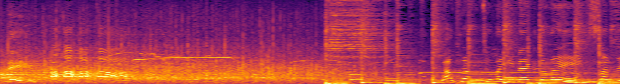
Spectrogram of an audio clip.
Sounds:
Speech, Music

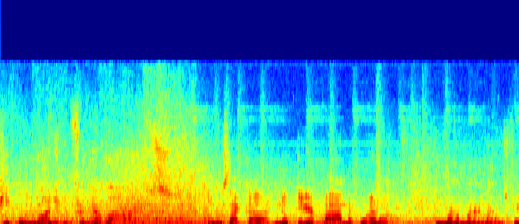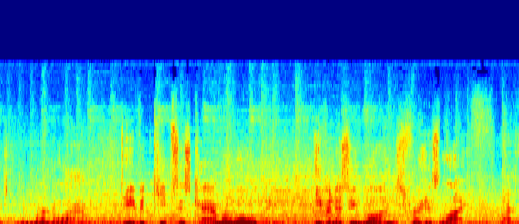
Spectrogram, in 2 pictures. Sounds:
Music, Speech

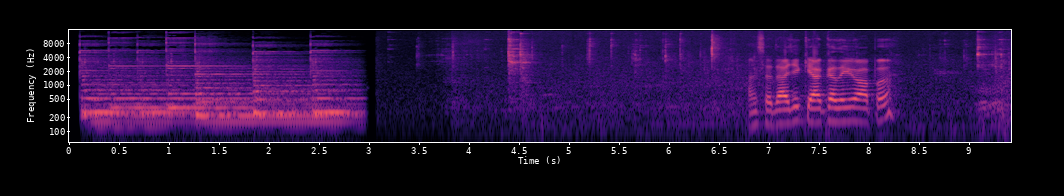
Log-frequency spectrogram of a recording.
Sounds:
Speech, Music

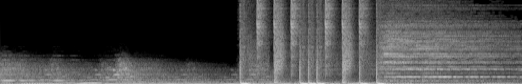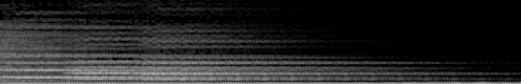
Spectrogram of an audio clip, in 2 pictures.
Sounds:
Music, Electronic music, Drum and bass

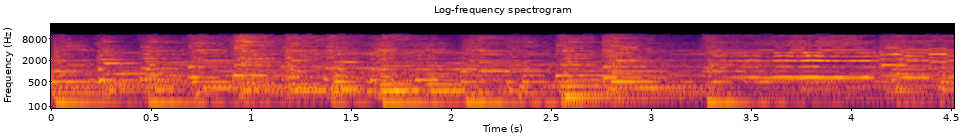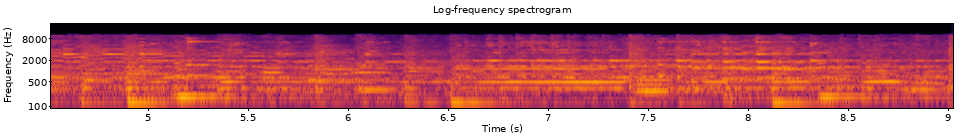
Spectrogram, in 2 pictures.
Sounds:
Music, Folk music

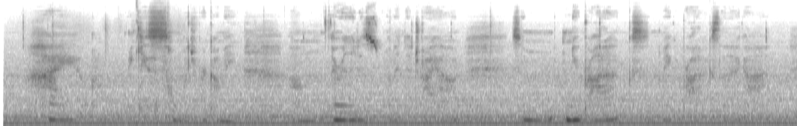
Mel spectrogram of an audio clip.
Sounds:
Speech, inside a small room

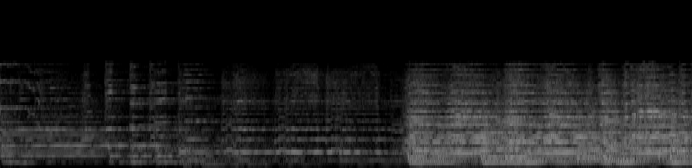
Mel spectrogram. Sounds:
playing violin, Musical instrument, Music, Violin

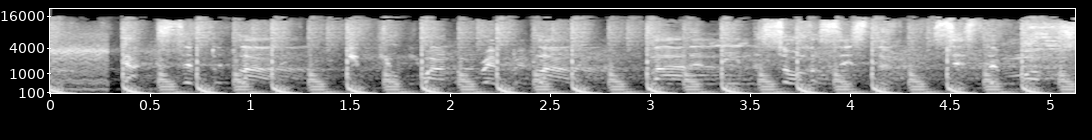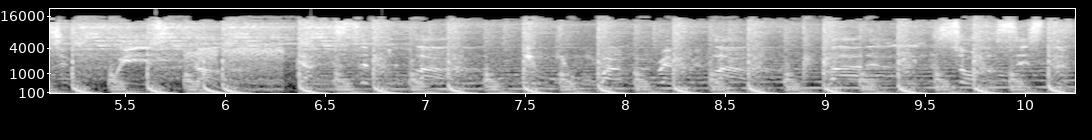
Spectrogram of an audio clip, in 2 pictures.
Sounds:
Music, Techno, Electronic music

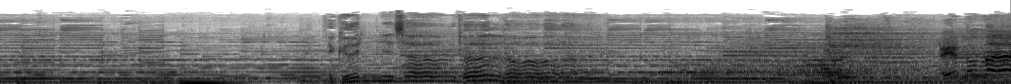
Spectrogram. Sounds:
Music, Background music

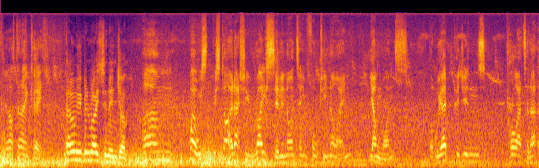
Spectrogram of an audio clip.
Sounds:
Bird, Speech

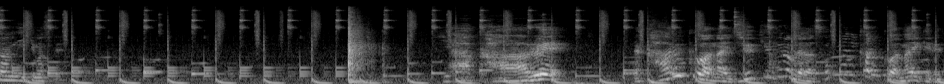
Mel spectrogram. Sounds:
playing darts

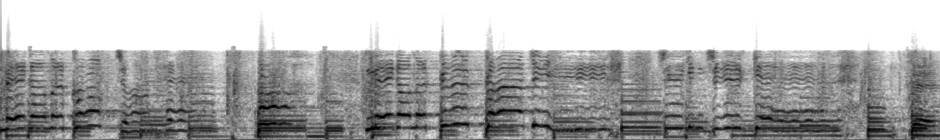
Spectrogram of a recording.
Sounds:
Music, Female singing

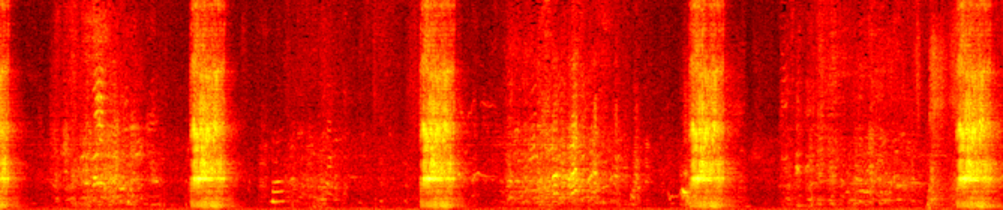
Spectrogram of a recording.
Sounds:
people farting

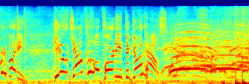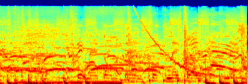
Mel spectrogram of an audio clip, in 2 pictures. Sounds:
Speech, Music

